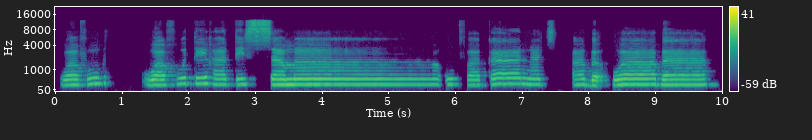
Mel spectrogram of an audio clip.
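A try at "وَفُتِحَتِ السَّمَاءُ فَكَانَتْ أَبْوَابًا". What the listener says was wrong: Qalqala, abe, nggak boleh abe. Kalau abe seperti ada hamzanya. Abe, abe, abe.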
